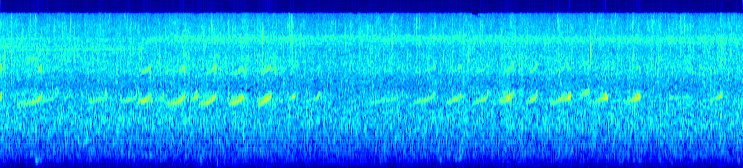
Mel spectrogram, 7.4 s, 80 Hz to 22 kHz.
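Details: Kajika frogs calling on a summer night at Yokoze in Chichibu, Saitama, Japan, recorded on a TASCAM DR-05X: high, sweet rising whistles repeated in quick runs of several notes, over a steady bed of flowing water.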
